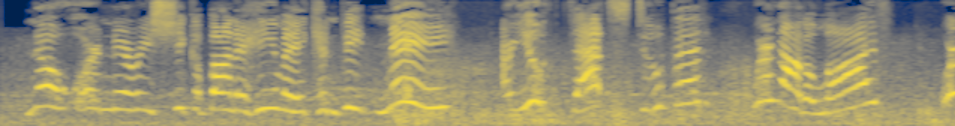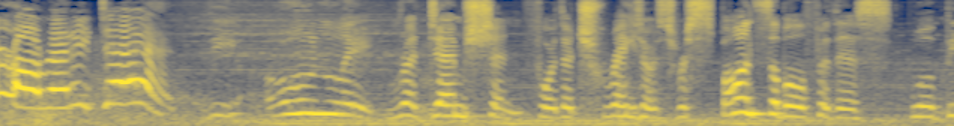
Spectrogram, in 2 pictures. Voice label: character

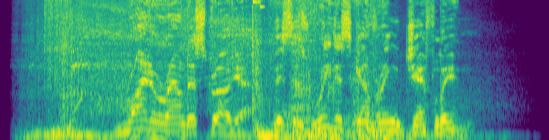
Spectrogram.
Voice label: Sweeper; Right Around Australia

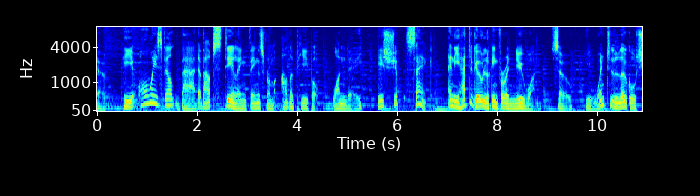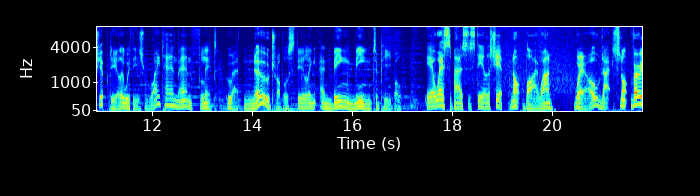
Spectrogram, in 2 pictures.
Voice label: Kids Pirate Story

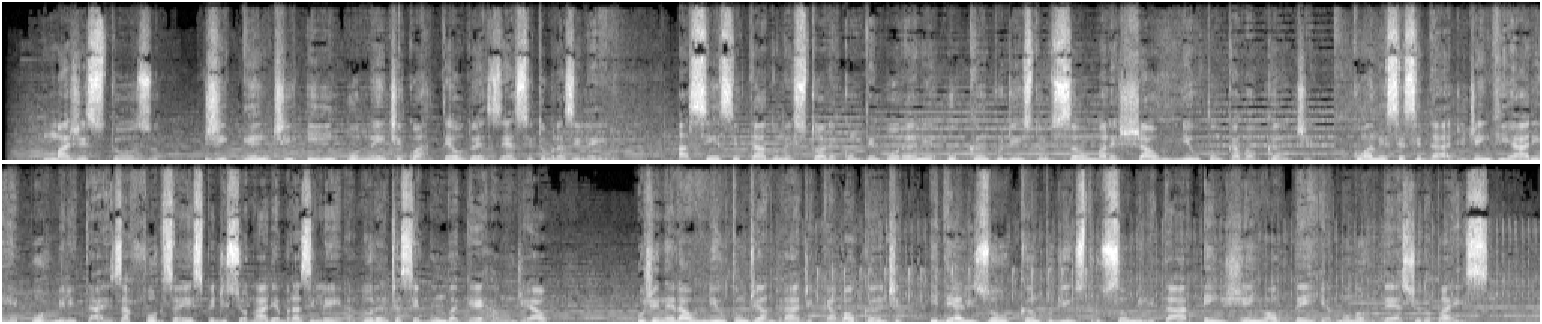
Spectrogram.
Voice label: INSTITUCIONAL; EXERCITO BRASILEIRO

